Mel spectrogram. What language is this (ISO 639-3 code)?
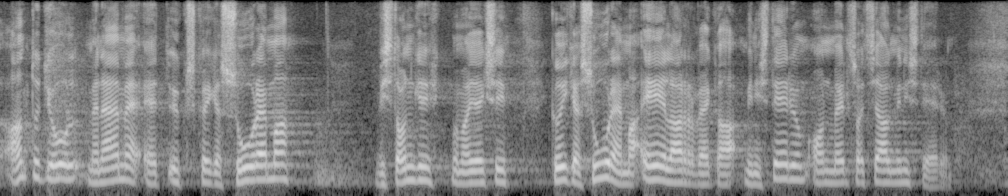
est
